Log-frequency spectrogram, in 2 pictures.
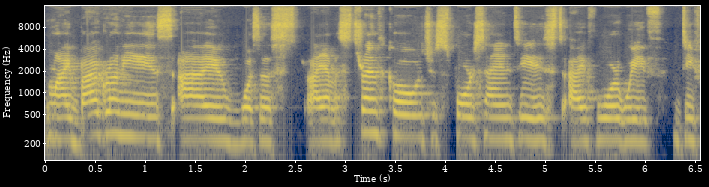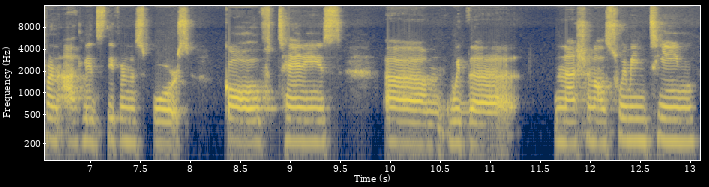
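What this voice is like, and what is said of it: Spanish accent. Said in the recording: “I'm from Spain, as you can see by the accent.”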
